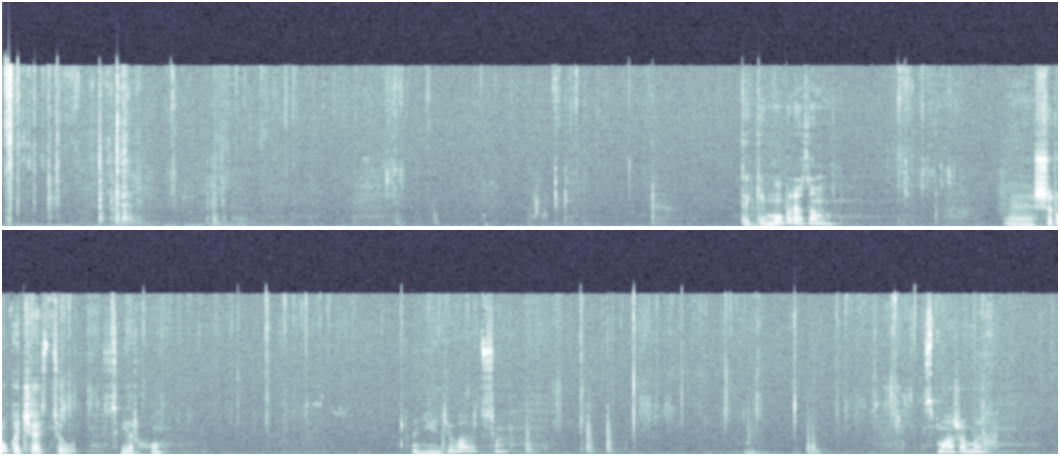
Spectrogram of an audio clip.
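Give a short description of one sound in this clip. Small wooden parts click and tap together.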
